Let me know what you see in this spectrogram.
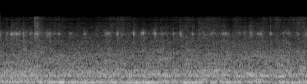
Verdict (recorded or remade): remade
